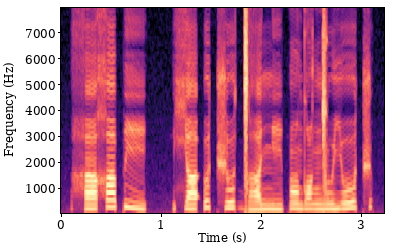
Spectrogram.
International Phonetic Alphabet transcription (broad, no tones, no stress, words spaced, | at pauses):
haχa pi | çaʔʊ t͡ʃʊ ɡ͡ǀa ɲipĩdˤɛ ŋ͡ǀujot͡ʃ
